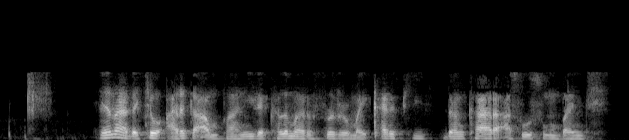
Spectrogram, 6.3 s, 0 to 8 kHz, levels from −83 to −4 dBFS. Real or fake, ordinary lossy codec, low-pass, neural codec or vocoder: fake; AAC, 16 kbps; 7.2 kHz; codec, 24 kHz, 6 kbps, HILCodec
